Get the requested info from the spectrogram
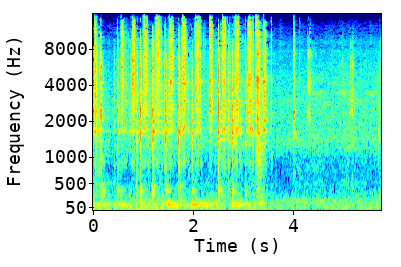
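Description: Ratcheting wrench clicking quickly and evenly as it spins out the alternator's lower mounting bolt, about four to five clicks a second, stopping about three and a half seconds in, followed by a few faint, scattered clicks.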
